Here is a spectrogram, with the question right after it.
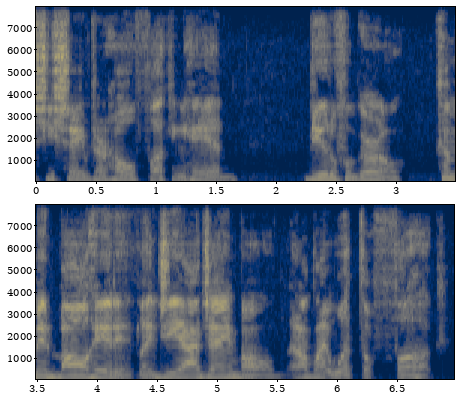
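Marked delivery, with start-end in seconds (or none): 5.9-6.9 pitched up, stunned what the fuck; shocked disbelief. Retold or imitated. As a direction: recoil in disbelief at the sight. Disbelief at girl's shaved head.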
